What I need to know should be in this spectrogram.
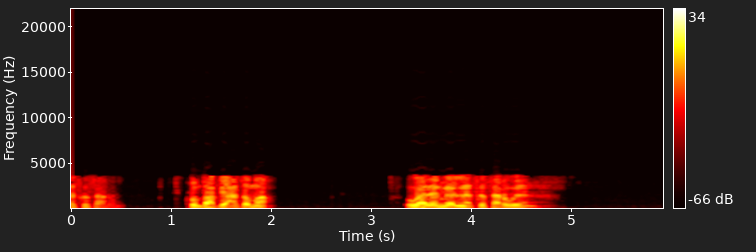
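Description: A middle-aged man talks cheerfully close to a phone microphone.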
